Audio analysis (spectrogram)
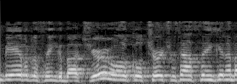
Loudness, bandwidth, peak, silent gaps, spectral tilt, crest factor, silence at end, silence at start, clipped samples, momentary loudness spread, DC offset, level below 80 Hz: -13 LUFS; 8 kHz; -2 dBFS; none; -6 dB/octave; 10 dB; 0 s; 0 s; under 0.1%; 3 LU; under 0.1%; -52 dBFS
